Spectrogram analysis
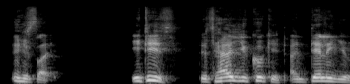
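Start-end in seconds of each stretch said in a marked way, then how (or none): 1.3-3.5 high, loud, bad mock Indian accent. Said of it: "my, um, horrible Indian accent".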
